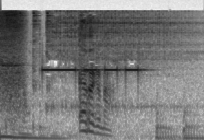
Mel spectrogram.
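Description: A man blows a short, hard breath into a handheld breathalyzer, then the device gives one steady high beep lasting about a second.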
